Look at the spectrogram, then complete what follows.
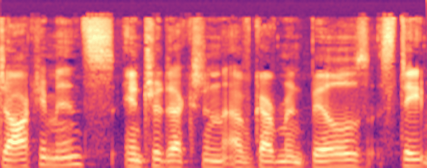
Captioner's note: speaking French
